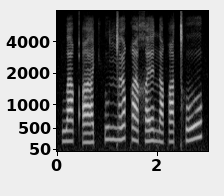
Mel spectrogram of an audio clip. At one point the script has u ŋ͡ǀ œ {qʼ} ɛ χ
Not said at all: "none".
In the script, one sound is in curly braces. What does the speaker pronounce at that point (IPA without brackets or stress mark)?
q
